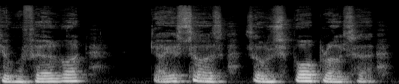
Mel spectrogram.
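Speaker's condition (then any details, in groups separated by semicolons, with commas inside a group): Parkinson's disease; progressive worsening, arm tremor, fingers cramp, cannot turn newspaper pages, in care home, LVR neurologist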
